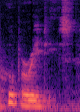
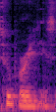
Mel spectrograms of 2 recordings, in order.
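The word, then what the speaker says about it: ὑπηρέτης: And that word minister is the Greek word hyperetes or huperetes. It's spelled hyperetes. It's pronounced huperetes.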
